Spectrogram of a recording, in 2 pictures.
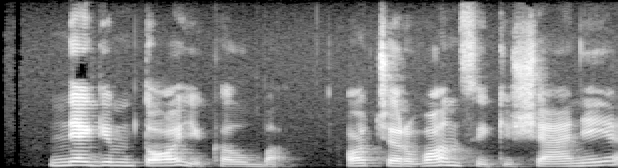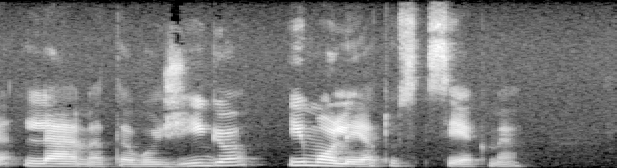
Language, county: Lithuanian, Vilnius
